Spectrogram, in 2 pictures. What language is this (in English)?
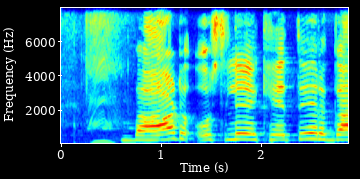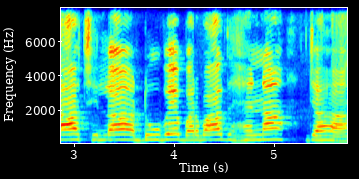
Magahi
